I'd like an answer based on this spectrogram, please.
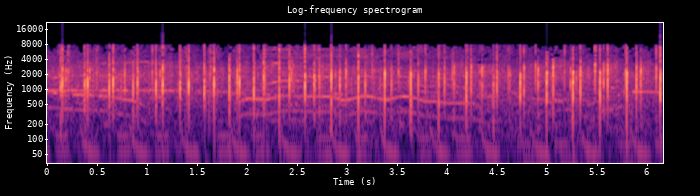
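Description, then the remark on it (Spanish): A crowd claps steadily for several seconds as Judge Castro rides a motorcycle up the ramp, sharp overlapping claps forming a dense, continuous patter, with a person's voice talking faintly underneath throughout. “Muy diferente ha sido la salida del juez Castro, que subía la rampa en moto unos minutos después de doña Cristina y lo hacía entre aplausos.”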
